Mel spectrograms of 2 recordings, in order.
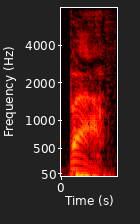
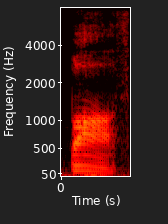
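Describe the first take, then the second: First: The A vowel is short. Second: The A vowel is long. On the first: "is a short A" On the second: "is a long A"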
